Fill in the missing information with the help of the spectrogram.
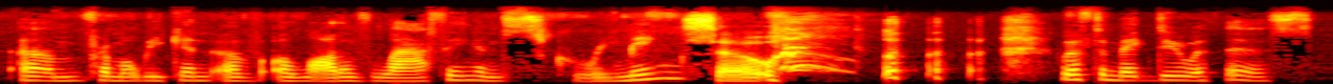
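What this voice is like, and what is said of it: Hoarse, mostly lost voice. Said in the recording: “my voice is kind of gone”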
